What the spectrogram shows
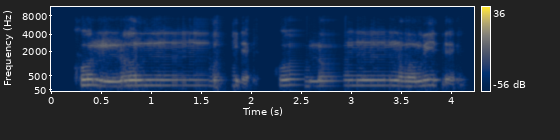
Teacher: Tanwin bertemu dengan nun, maka dia sempurna masuknya ke huruf nun. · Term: gunna idgham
